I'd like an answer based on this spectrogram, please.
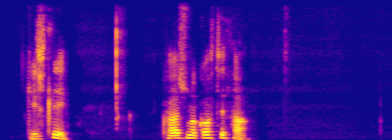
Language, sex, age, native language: Icelandic, male, 40-49, Icelandic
